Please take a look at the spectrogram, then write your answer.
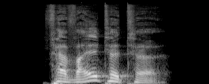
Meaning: inflection of verwalten: 1. first/third-person singular preterite 2. first/third-person singular subjunctive II
- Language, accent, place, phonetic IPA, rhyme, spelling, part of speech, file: German, Germany, Berlin, [fɛɐ̯ˈvaltətə], -altətə, verwaltete, adjective / verb, De-verwaltete.ogg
